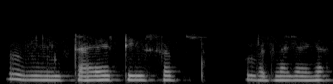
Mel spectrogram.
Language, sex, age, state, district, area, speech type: Hindi, female, 30-45, Uttar Pradesh, Chandauli, urban, conversation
